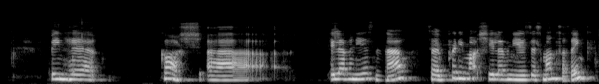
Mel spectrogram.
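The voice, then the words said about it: English accent. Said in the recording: “Do I detect a little bit of a UK accent just then, even though you're based in Australia? ... I've definitely still got my English one ... you can definitely pick it up”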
